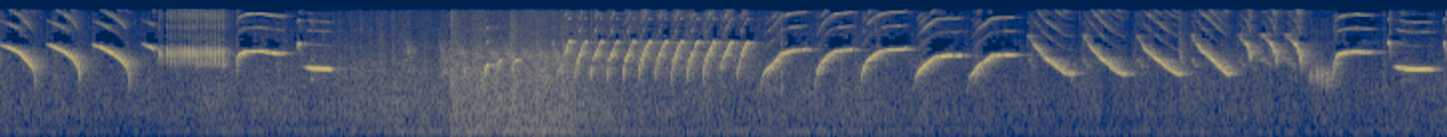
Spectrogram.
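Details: Canary singing quick high whistled notes that swoop downward, repeated around four per second, with a buzzy trill and a brief noisy gap partway through.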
